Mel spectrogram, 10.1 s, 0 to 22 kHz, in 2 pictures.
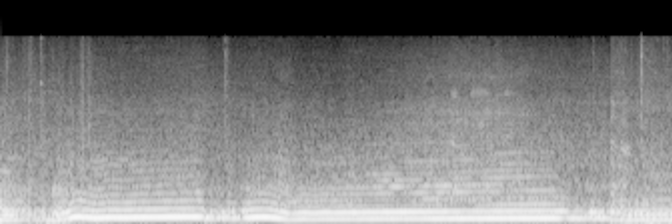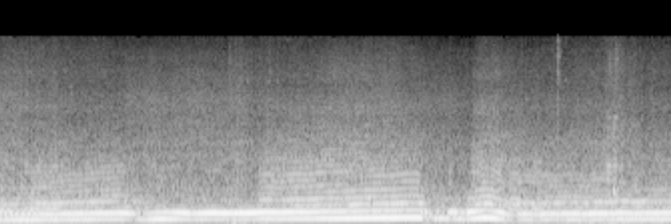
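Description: VAZ-2114's exhaust droning loudly at a steady low engine speed while driving, with short rev blips about half a second, two seconds and nearly nine seconds in, and a drop in pitch around four and a half seconds in.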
